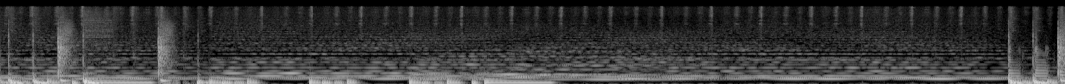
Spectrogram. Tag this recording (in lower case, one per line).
music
